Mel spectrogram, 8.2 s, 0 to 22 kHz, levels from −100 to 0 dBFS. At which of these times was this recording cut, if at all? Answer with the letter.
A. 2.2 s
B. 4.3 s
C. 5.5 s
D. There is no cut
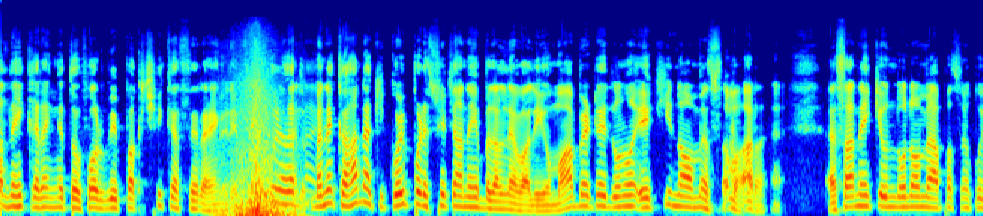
A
